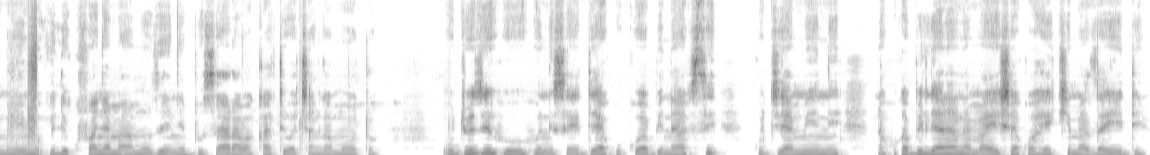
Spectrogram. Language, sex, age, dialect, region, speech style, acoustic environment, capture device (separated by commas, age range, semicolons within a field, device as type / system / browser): Swahili, female, 18-24, Kenya - Nairobi Sheng-influenced, Kenya, relaxed, silence, mobile / Linux / Chrome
